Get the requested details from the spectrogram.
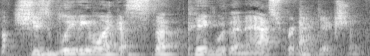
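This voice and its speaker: A man's voice: medium pitch, sing-song, a little fast, a little hiss or hum. A man hosting a comedy movie-review podcast, talking in a mock-earnest, joking way and often laughing. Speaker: podcast host.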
